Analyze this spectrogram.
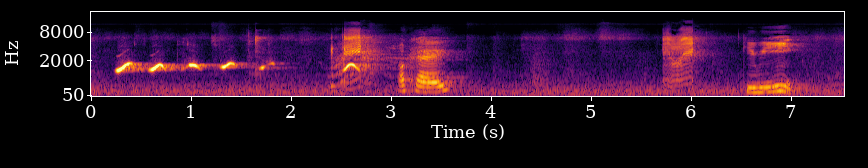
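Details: A pet monk parakeet (Quaker parakeet) gives five quick rising whistles, then several harsh, voice-like phrases imitating human speech such as "mommy", in a quiet room.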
